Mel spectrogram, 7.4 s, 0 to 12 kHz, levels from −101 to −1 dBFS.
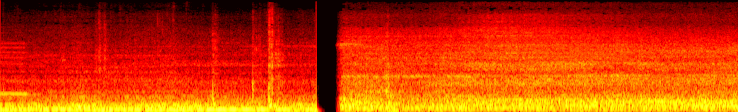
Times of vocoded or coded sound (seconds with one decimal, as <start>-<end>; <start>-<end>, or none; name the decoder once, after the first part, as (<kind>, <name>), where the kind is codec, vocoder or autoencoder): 0.0-0.6 (vocoder, Vocos); 5.3-6.4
